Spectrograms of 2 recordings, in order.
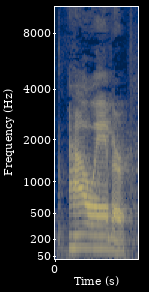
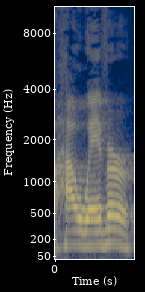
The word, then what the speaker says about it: however: On a point, on a may and however. Et c'est pas however, c'est however. Vous voyez, ici, on passe directement sans prononcer le W du O au E.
